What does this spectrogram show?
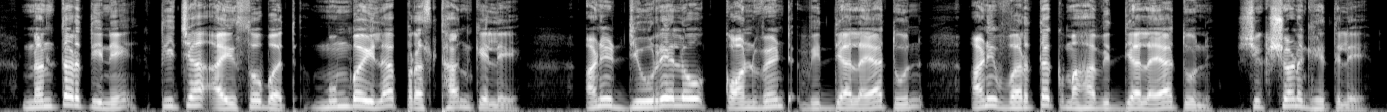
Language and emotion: Marathi, neutral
